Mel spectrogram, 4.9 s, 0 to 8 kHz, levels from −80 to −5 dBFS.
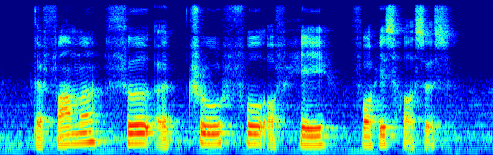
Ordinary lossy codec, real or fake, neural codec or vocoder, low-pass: none; real; none; 7.2 kHz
